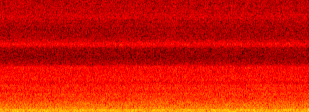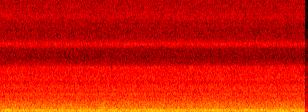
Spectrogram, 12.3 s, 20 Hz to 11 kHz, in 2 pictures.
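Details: Lian Li O11D Mini PC on an X570 Taichi, XPG Vento Gentle Typhoon fans capped at 1900 rpm, after the duct-tape fix for howling, mic unchanged: steady, even fan whoosh under load with a faint low hum, no howl; normal fan operation.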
